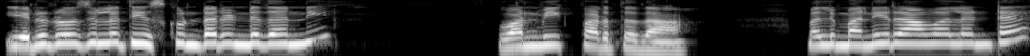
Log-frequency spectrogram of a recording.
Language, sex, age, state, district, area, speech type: Telugu, female, 18-30, Andhra Pradesh, Guntur, rural, spontaneous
